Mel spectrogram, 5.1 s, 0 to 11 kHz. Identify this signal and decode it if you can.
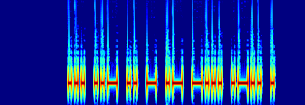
Morse code, heard as a keyed tone, about 22 wpm, 700 Hz. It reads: SUITABLE
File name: practice / 22wpm / Eight Letter Words - 22wpm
